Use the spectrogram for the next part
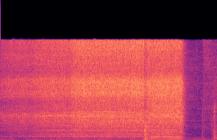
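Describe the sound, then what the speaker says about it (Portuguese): A cordless screwdriver drives a screw into wood until its clutch slips and ratchets, giving a loud, steady mechanical buzz with rapid clicking that runs close up and then cuts off abruptly near the end. "Ouviram? Isso é a catraca."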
